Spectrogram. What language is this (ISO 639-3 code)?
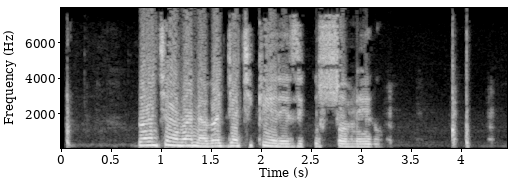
lug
